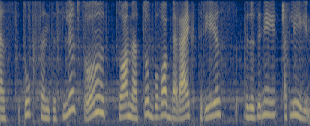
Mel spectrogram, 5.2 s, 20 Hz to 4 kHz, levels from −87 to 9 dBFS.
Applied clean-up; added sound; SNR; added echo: none; Sink (filling or washing); 19 dB; none.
